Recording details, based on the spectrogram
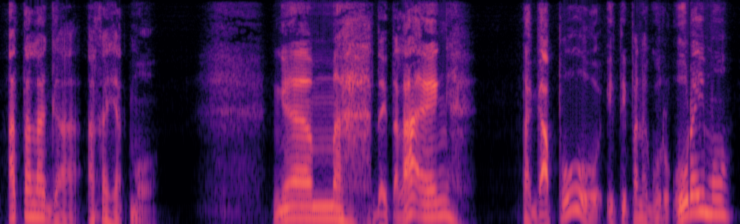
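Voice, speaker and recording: A male radio host with an Ilocano accent. He speaks slowly, with lively pitch movement and drawn-out dramatic phrasing. The studio sound is dry and close. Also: no room sound. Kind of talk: radio advice and scripted announcing.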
